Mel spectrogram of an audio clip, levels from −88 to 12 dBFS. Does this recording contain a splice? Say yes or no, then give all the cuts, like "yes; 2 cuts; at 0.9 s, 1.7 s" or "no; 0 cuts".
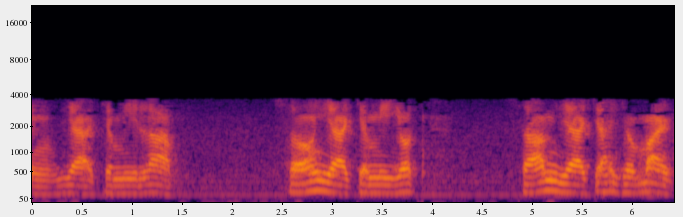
no; 0 cuts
